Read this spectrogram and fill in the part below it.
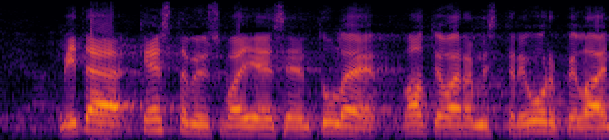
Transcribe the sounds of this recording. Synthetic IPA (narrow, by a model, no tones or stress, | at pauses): mit̪ækest̪æʋyːsʋɑjeːseːnt̪uleːʋɑlt̪ioʋɑːrɑmiist̪eriurpilɑin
